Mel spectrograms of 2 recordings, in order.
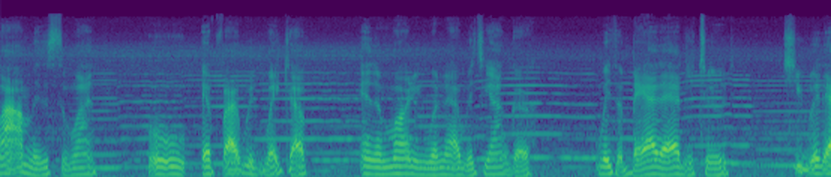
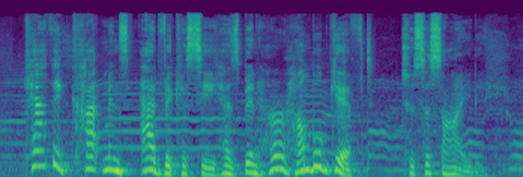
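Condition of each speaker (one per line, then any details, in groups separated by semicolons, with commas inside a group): Spinal muscular atrophy
No condition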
